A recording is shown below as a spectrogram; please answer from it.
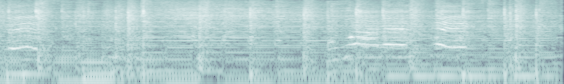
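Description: Punk rock song with drums, bass and a singing voice; the voice comes in near the start and again from about halfway through.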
